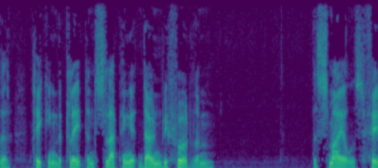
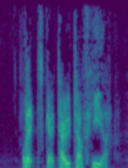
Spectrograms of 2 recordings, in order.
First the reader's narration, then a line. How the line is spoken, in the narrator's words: rasped Uncle Sam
